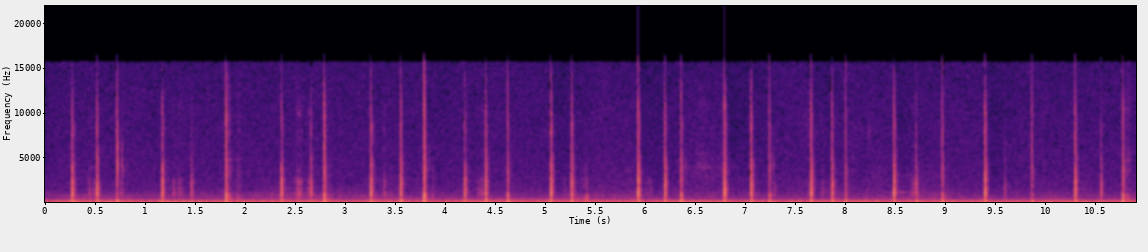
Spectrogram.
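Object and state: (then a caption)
Plastic camcorder body tapped. Fingertips tap the body of a small black handheld plastic camcorder held near the face, giving a steady run of sharp, dry clicks that die away almost instantly. A low, steady hum sits underneath the bright, crisp taps throughout.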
